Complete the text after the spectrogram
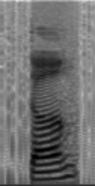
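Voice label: "deng" second tone, Chinese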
